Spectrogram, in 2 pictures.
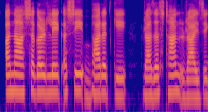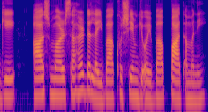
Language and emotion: Manipuri, neutral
